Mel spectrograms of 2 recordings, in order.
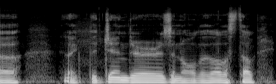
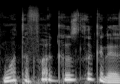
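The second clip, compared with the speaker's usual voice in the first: surprised; 10 semitones higher, faster than usual. Retold or imitated. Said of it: "It's like".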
